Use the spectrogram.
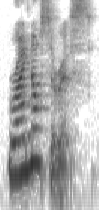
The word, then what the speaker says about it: rhinoceros: girin ghetto Ghost similarly if a word starts with RH the H is silent like in rhinoceros or rhythm I always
